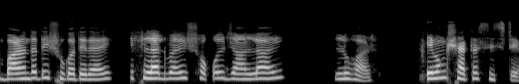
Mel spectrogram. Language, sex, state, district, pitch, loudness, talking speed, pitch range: Bengali, female, West Bengal, Purulia, 270 Hz, -18 LUFS, 150 wpm, 250-280 Hz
